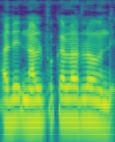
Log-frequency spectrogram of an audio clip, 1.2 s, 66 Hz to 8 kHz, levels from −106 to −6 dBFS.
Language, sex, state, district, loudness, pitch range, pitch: Telugu, male, Telangana, Mahabubabad, -15 LUFS, 130-140 Hz, 135 Hz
